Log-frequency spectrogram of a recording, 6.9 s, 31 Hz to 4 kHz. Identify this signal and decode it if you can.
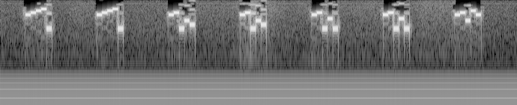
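Five-tone selective call (ZVEI), heard as quick runs of five tones, tones of about 70 ms. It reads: 89001 89001 89153 89153 89161 89161 89508
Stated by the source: ZVEI five-tone call received by SDR, from feuerwehr-orlamuende.org (fire brigade Orlamünde).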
